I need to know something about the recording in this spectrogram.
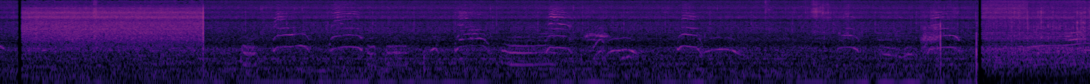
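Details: Village pet kittens meowing: a quick run of short, high, arched meows, about a dozen over eight seconds, some overlapping as if from more than one kitten, over a steady low hum and background noise.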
